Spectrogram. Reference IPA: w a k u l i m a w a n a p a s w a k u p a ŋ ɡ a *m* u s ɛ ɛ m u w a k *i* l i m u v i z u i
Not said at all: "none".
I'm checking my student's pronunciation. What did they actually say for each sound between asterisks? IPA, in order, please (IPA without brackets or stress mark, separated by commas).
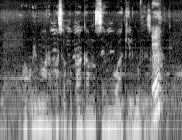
m, i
